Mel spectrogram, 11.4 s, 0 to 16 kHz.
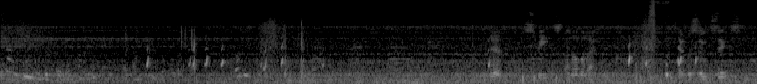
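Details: Two pet guinea pigs on a settee in the early hours of 9 November 2021; scattered short squeaks and chirps, some quick pairs, over a steady low background hum.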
